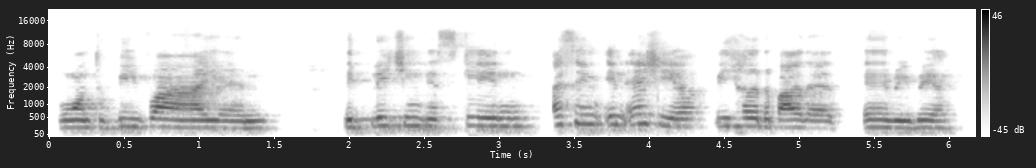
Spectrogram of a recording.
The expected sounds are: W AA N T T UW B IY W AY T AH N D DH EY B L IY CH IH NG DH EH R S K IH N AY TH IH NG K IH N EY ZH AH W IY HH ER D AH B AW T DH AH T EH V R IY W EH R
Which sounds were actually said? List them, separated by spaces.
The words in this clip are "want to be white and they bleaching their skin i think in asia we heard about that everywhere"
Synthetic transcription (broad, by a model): W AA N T T UW B IY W AY AH N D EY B L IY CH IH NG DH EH S K IH N AY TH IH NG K IH N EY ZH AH W IY HH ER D AH B AW T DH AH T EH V R IY W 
